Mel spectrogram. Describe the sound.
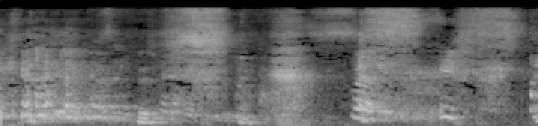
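A person imitates a snake, hissing several times in drawn-out, airy bursts, mixed with voiced talk and some light chuckling.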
